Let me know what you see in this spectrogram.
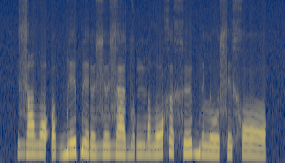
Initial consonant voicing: voiced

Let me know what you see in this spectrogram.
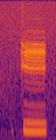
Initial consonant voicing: voiceless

